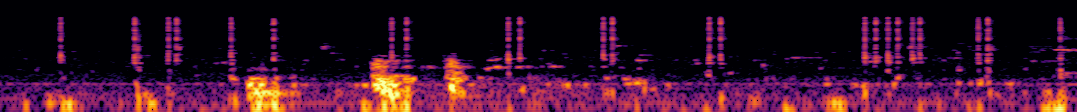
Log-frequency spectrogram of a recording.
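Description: Faint computer mouse clicks, several in quick pairs, over near silence, with a couple of soft low thumps about three to four and a half seconds in.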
